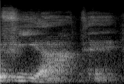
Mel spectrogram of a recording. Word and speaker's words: fiate: parti, sicché per 2 fiate, Dio lo fa sentire bene, con una dieresi, vero? La fa diventare trisillaba sta parola fiate, per 2 fiate li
